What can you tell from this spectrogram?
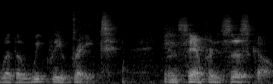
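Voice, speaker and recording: A medium-pitched man at a fairly slow pace, amid noticeable background noise and audible room echo. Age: 50s. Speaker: comedy show host. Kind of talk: personal storytelling on a comedy panel.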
